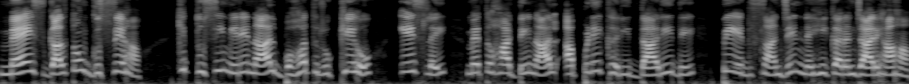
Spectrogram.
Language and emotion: Punjabi, angry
